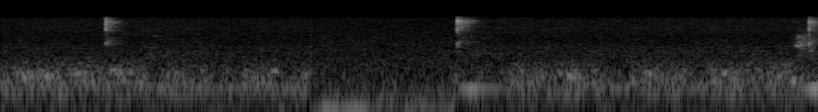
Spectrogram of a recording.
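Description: Two faint, sharp clicks about two seconds apart, from someone working a computer, over a low steady hum.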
